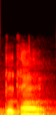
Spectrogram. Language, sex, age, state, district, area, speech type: Sanskrit, male, 18-30, Punjab, Amritsar, urban, spontaneous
